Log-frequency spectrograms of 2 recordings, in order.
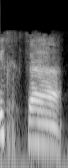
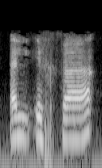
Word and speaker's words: الإخفاء: ولفظ الإخفاء أخوتي الكرام، ولفظ الإخفاء عند الابتداء بها تلفظ باللام، نقول لخفى، نقول لخفى، لا نقول الإخفاء، نقفى، وهو بالنقل مع الابتداء باللام التي حركت بحركة الهمزة وهي الكسرة على قراءة ورش وحمزة وقفا.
